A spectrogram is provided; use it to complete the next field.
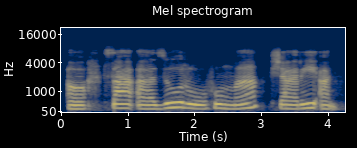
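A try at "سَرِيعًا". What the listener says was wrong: Sarian, bukan pakai shin tapi sin. Sin biasa. Sarian.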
